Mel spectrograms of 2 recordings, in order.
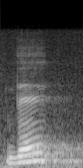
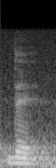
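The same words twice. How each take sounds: First: DE lifted in a rising tone; DE held up, first of a contrasting pair; accented form. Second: De dropped in a falling tone; de let fall, closing the pair; unaccented form. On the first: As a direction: say DE as the accented word, pitch going up. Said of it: "Se acentúa de". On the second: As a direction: say de as the unaccented word, pitch going down. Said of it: "No acentúes de". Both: Shown as a demonstration.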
